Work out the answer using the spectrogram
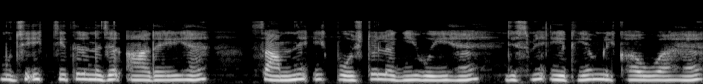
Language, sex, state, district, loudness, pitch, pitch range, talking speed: Hindi, female, Uttar Pradesh, Budaun, -15 LUFS, 210 Hz, 200-230 Hz, 155 wpm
